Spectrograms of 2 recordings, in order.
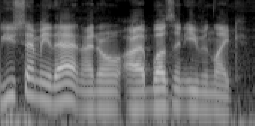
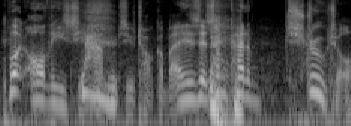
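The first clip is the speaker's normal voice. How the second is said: put-on British accent, pitched up; 6 semitones higher, 5 dB quieter than usual. Improvising settlers imitating home, answering another settler: put-on british accent. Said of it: "it's very close to a British accent".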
